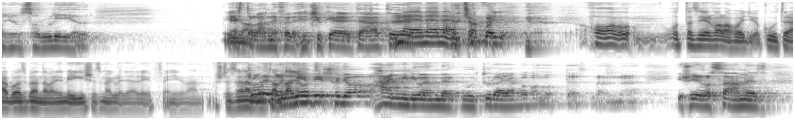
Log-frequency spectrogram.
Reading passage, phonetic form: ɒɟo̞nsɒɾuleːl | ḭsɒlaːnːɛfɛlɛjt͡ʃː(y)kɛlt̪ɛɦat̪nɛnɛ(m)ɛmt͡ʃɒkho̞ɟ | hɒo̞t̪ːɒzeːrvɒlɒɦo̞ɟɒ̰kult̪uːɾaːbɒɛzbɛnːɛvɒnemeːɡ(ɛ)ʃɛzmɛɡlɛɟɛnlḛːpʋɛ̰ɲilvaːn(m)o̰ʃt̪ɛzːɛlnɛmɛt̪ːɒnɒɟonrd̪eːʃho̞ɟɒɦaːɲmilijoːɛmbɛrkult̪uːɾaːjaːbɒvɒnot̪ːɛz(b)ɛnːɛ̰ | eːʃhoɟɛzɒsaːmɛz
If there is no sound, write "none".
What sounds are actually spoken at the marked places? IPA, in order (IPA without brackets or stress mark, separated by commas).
y, n, i, m, b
